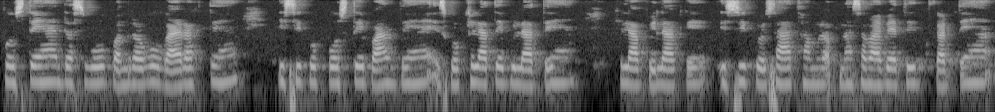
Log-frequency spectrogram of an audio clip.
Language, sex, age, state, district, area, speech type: Hindi, female, 60+, Bihar, Vaishali, urban, spontaneous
